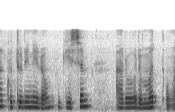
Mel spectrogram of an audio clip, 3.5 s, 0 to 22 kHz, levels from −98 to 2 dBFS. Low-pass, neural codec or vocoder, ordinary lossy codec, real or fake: 7.2 kHz; none; none; real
